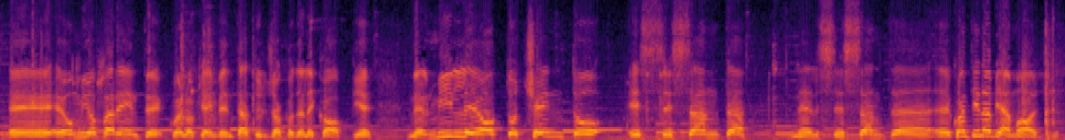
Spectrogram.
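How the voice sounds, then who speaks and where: Long-winded, flustered factory owner, middle-aged, high-pitched, stammering pomposity, seventies comedy film, muffled soundtrack. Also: male voice, animated, a little slow. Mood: boastful, rambling. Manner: rambling, stammering hesitations. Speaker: film actor. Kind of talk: 1970s Italian film comedy acting. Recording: dull old film soundtrack with music.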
